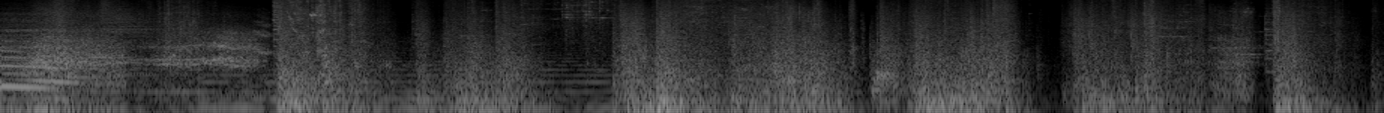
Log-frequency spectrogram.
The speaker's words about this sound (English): But shortly after a jump, he finds Vesper tied up in the middle of the road, causing Bond to turn the wheel very sudden to avoid Vesper, leading to a very, very violent car crash. It's, it is fatal.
